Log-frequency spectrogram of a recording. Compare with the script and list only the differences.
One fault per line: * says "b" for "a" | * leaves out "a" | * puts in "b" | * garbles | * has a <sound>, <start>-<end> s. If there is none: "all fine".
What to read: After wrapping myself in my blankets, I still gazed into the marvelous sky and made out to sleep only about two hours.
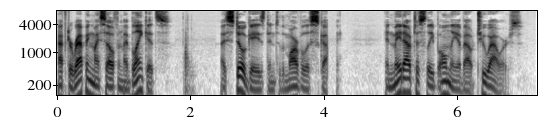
* has a thud, 1.9-2.4 s
* has a dropout, 4.1-4.2 s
